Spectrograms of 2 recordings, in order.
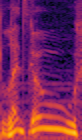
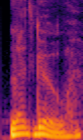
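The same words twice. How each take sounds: First: It is said loudly with excited energy. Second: It is said flatly with calm, low energy. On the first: The speaker calls it wrong. "I don't know why I wanted to read it like" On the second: The speaker calls it right. "He would never say it like this"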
